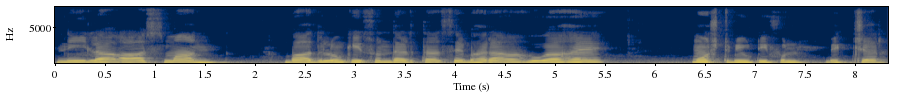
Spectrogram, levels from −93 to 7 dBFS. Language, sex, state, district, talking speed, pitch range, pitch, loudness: Hindi, male, Uttar Pradesh, Hamirpur, 95 wpm, 165-200 Hz, 185 Hz, -15 LUFS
